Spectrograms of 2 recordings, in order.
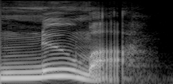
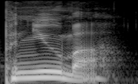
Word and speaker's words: pneuma: The Greek word is pneuma or pneuma, if you want to be strict in your pronunciation.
